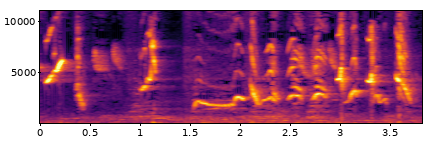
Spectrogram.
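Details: Caged oriental magpie-robin used as a decoy singer to provoke other birds into singing; varied whistled phrases with a long steady whistle near the middle, then quick rising and falling notes and sharp chirps.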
